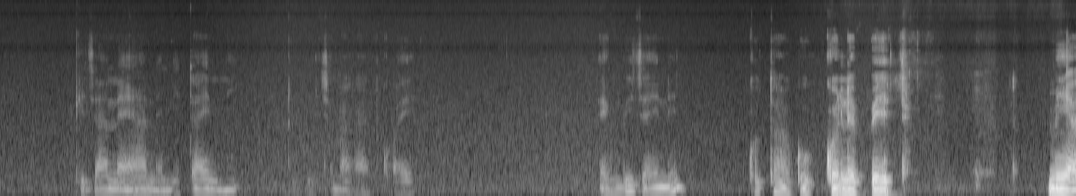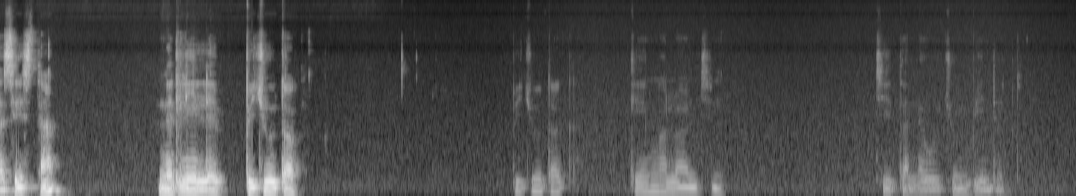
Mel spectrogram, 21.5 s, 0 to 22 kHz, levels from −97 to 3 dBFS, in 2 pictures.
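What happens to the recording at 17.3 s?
Nothing goes wrong at 17.3 s: the speech carries on intact, with only the room's own background noise beneath it.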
